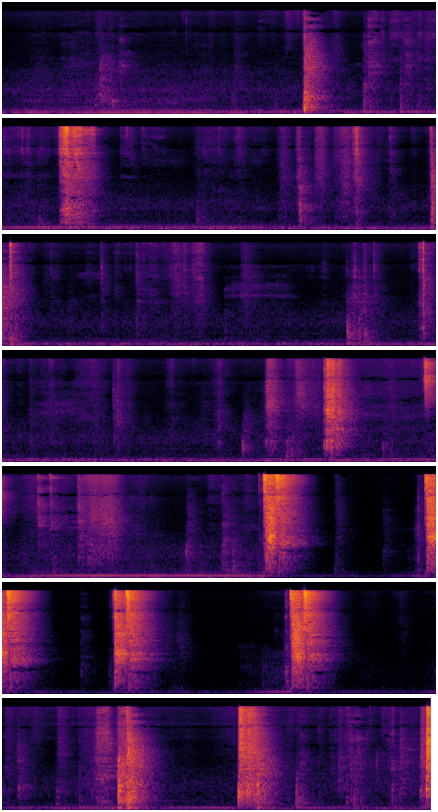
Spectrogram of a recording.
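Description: Staple gun driving staples into a wooden hive frame: about a dozen sharp shots spaced one to a few seconds apart, over a low steady hum that stops about two-thirds of the way through.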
